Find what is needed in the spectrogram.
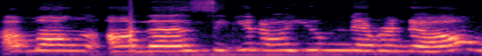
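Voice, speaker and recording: A woman's raised, projected voice at a fairly slow pace. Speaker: radio show host. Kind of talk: live radio hosting. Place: studio. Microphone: studio mic.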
